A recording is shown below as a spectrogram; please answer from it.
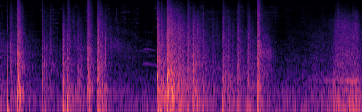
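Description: In Napoleon: Total War, light infantry musket fire crackles in a rapid series of sharp, scattered shots, some close and loud and others thinner and more distant, with no voices.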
